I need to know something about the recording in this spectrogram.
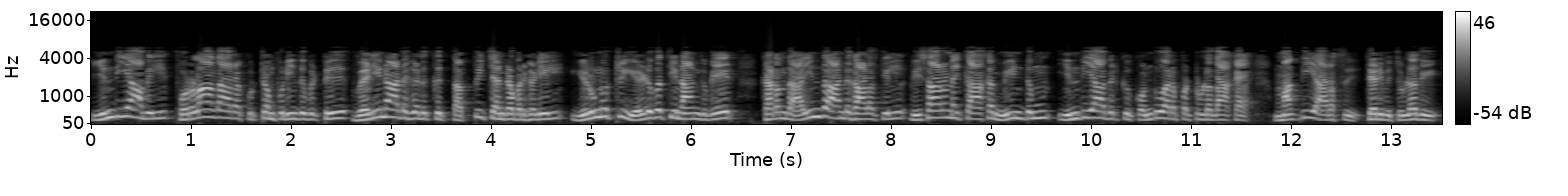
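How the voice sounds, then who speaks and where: A man reading the evening radio news in a formal, measured bulletin style. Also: sits high. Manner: steady, measured bulletin delivery. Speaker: news reader. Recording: muffled radio broadcast audio.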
